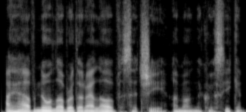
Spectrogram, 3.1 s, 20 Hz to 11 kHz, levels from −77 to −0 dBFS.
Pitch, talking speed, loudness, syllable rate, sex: 100 Hz, 235 wpm, -17 LUFS, 5.6 syllables/s, male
